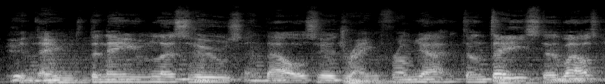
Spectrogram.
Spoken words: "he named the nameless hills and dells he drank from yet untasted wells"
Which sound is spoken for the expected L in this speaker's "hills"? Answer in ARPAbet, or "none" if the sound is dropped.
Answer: none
